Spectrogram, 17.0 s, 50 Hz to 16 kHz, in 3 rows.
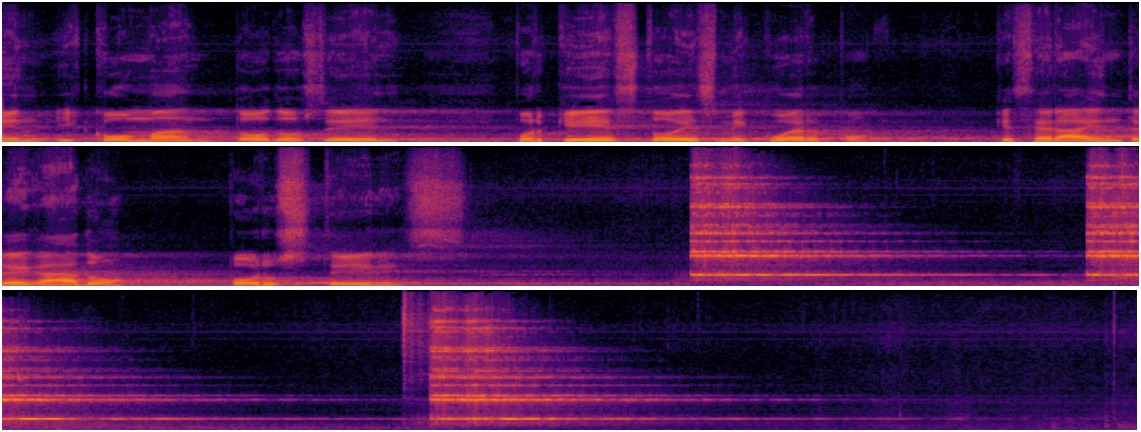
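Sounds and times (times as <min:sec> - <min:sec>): altar bell ringing: 0:09.1 - 0:16.4.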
